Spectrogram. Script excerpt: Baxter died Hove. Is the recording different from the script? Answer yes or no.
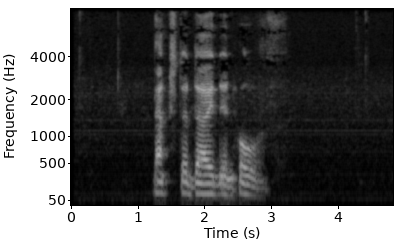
yes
